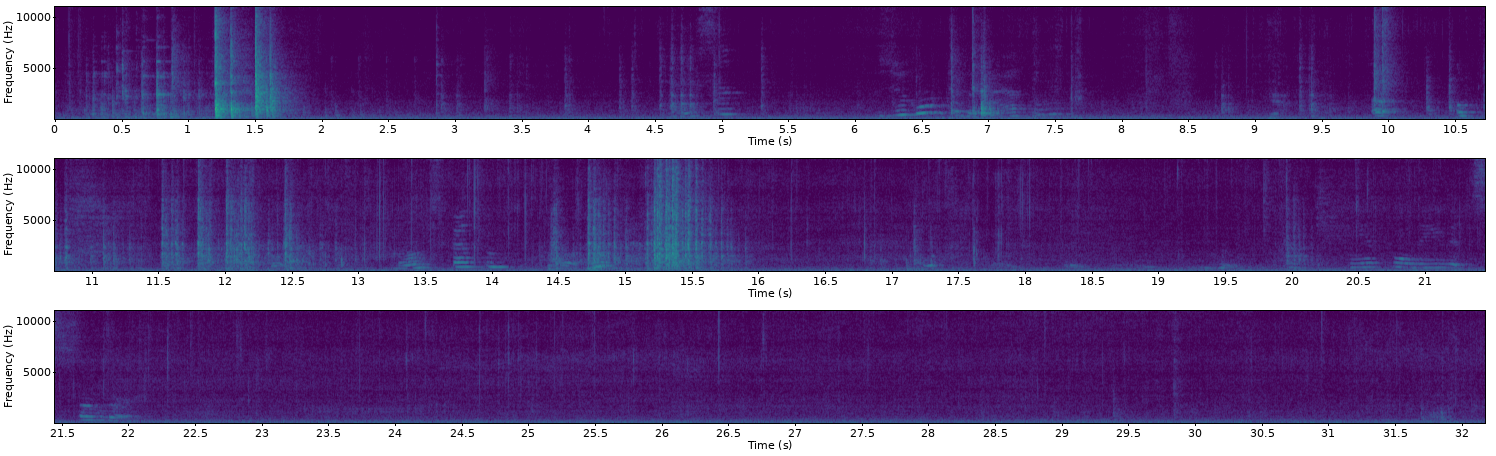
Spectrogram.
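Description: Eggs faintly sizzling in a nonstick frying pan, with the clatter of the pan lid about a second in. A spatula knocks and scrapes against the pan, loudest about fifteen seconds in. Between these come a few short, wavering voice-like sounds.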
